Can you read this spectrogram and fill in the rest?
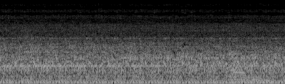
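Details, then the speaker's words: Cat 3406B diesel in a 1986 Ford LTL 9000 after an in-frame overhaul for coolant pushing and compression in the coolant. Rebuilt with an IPD kit (steel-top pistons, crevice-seal liners), new turbo and recored radiator. Steady, even idle with a smooth low rumble, no knocks or misses; running well. "Did great. Was running good. Pretty impressed with that new turbo, and sounds good and pretty cool."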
